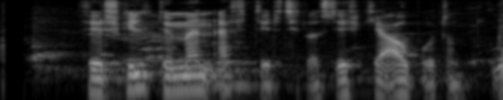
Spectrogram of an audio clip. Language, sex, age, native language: Icelandic, male, 13, Icelandic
